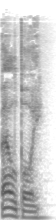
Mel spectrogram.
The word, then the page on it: bellboy: British English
